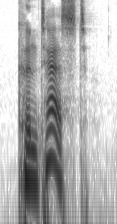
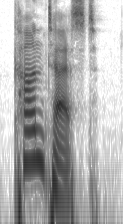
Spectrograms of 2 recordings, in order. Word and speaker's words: contest: It is the word contest or contest. Emphasize either syllable. It's spelled C-O-N-T-E-S-T.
